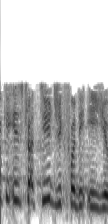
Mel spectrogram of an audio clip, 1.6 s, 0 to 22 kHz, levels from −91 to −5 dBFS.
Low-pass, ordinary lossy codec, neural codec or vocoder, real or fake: 5.4 kHz; none; none; real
